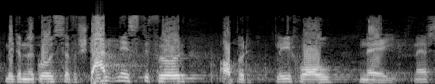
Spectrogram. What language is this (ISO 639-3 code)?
gsw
